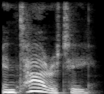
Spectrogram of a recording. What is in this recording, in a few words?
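"entirety", English, British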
